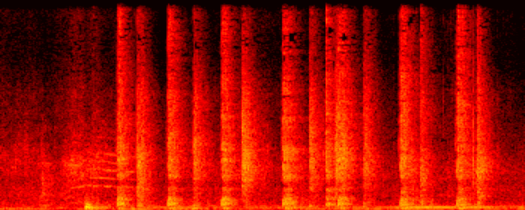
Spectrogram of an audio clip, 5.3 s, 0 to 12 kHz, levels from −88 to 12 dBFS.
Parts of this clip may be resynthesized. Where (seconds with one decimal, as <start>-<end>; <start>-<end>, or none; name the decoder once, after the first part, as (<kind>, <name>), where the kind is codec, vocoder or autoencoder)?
none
